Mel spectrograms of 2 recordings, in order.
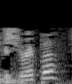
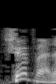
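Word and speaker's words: Schirripa: Scipiro, how do you pronounce this? I remember having him on the air once with me, and he was a... – You mean Steve Shripa? – Shripa, that's it, yeah.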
